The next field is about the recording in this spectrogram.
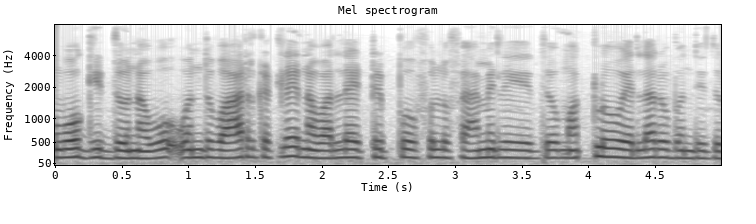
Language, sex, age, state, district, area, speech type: Kannada, female, 30-45, Karnataka, Chikkamagaluru, rural, spontaneous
